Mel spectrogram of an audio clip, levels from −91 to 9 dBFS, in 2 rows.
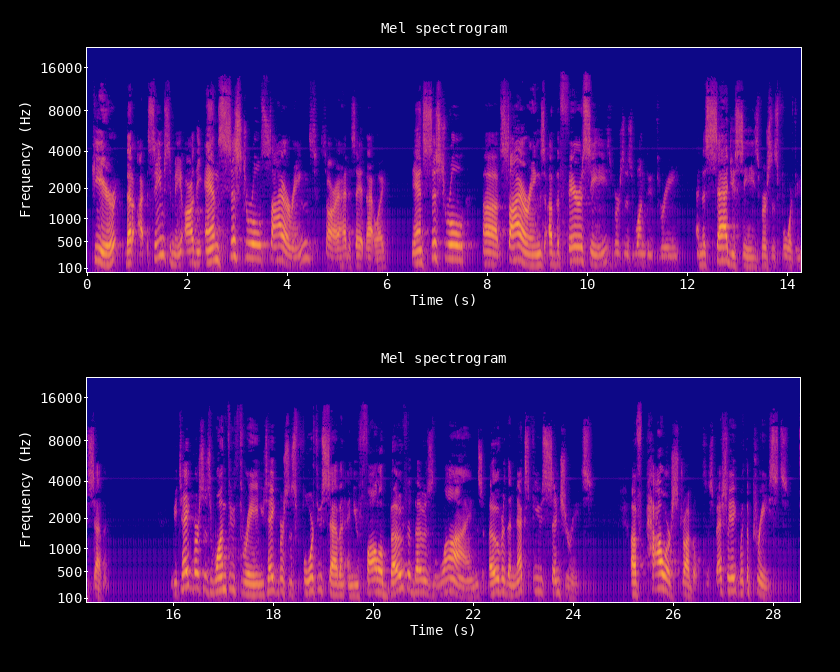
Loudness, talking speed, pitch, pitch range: -22 LUFS, 145 wpm, 175 Hz, 145-215 Hz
